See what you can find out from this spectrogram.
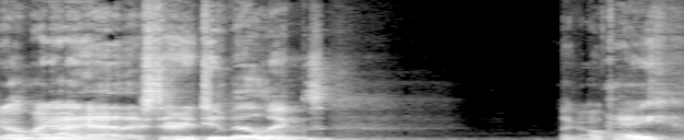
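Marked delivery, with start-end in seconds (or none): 0.0-1.6 put-on excitement, much higher. Speaker mocks people getting excited just hearing a number, imitating excited people. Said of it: "and now they're getting excited".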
